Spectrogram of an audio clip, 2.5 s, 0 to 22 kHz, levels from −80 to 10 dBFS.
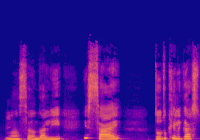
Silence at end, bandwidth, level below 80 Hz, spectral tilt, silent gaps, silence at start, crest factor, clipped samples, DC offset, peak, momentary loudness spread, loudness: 0 s; 16 kHz; -60 dBFS; -2.5 dB/octave; none; 0.05 s; 18 dB; under 0.1%; under 0.1%; -2 dBFS; 8 LU; -19 LUFS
